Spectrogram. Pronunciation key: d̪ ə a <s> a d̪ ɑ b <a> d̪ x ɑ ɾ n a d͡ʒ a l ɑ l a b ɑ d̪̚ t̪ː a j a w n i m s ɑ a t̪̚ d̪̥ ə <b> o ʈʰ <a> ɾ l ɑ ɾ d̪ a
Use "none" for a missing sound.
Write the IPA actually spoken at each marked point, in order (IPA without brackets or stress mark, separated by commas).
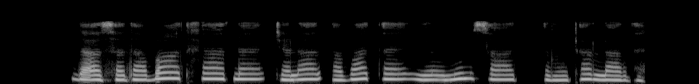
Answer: s, ɑ, m, a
